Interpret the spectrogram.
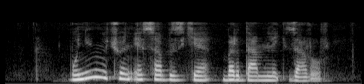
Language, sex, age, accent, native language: Uzbek, female, 18-24, Sirdaryo, Uzbek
